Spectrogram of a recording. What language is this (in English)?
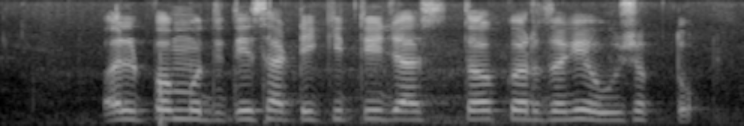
Marathi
